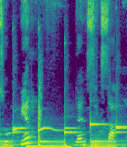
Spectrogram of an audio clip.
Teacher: lambang fonetis I tertutup dengan bunyi depan tinggi terbuka dan tak bulat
